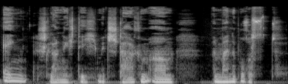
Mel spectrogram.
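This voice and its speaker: A dramatic poetry recitation is given in a medium-pitched voice that is very husky and breathy with a creaky edge. The reading is slow, solemn and expressive, each phrase placed deliberately.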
